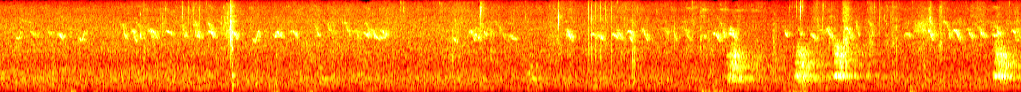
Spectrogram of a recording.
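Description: Birds calling outdoors: quick runs of short high chirps throughout, fairly faint, with a few lower, louder calls about seven to eight and a half seconds in.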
